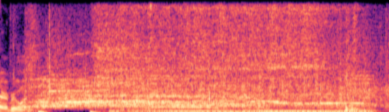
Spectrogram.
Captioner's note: cheers and applause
